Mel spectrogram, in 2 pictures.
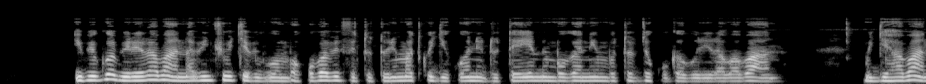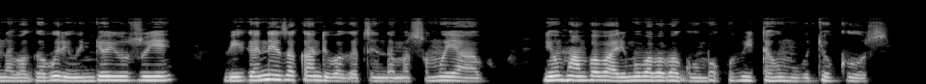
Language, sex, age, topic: Kinyarwanda, female, 25-35, education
